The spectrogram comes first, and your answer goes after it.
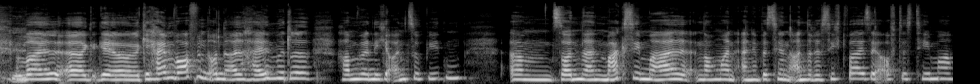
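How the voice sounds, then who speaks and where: Fairly even intonation and a moderate pace in an ordinary speaking voice. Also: woman, fairly high pitch for a woman. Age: 40s. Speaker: union trainer. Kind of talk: interview.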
